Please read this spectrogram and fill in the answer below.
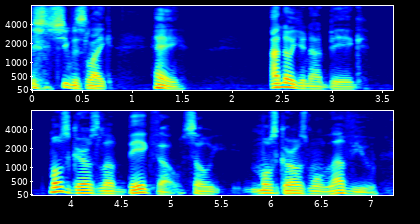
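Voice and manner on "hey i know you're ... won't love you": deep, sultry voice. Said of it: "in a real sultry, cold calling voice".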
